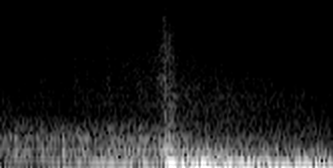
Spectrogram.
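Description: A shell explodes against a tower with a sharp blast.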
